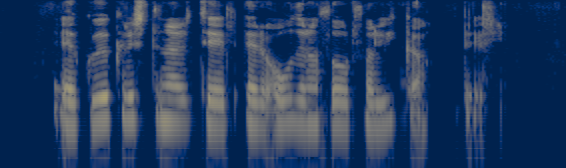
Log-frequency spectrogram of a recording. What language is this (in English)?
Icelandic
